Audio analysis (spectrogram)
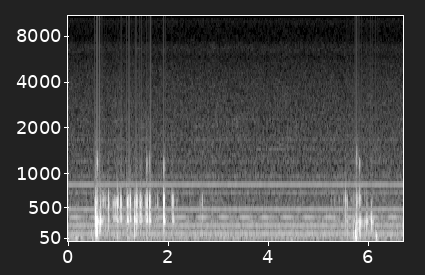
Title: Hope you guys didn't hear My Stomach growling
